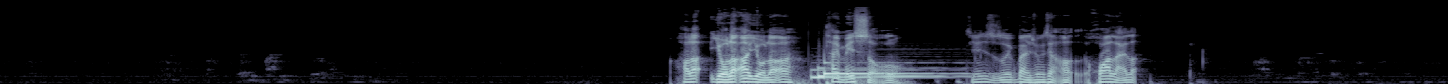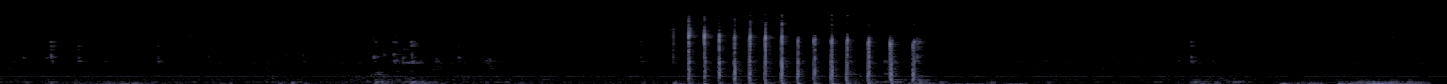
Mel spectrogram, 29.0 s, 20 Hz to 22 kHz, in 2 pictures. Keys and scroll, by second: 18.2 alt+s, 18.2 shift+f, 23.7 shift+f.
